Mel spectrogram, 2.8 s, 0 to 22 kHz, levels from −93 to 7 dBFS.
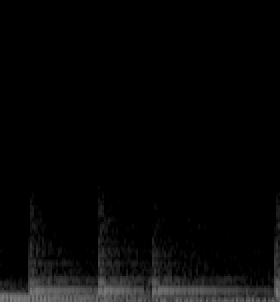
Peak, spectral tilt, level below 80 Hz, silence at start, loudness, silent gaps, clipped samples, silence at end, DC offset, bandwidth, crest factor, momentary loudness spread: -42 dBFS; -11 dB/octave; -56 dBFS; 0 s; -56 LUFS; none; under 0.1%; 0 s; under 0.1%; 7.2 kHz; 14 dB; 12 LU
